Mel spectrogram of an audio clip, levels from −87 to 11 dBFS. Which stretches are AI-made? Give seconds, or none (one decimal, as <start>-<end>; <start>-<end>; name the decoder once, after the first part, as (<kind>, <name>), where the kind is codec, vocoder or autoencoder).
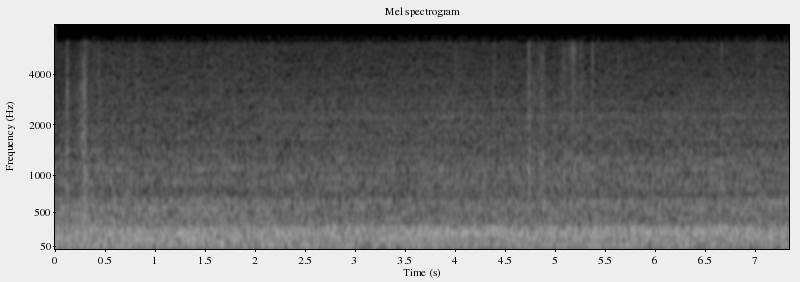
none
